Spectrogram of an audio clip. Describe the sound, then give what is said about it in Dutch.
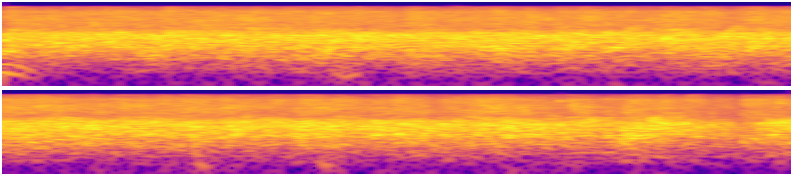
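Audience applause fills a hall after a talk, a dense, sustained wash of clapping that holds at an even level throughout with no voices on top. “Ik zou zeggen, geef ze een groot applaus.”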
